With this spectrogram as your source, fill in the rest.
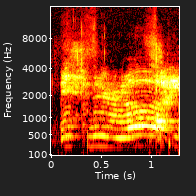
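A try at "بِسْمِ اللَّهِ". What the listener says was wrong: Si je te dis aminci, quand c'est aminci, tu ne dis pas Allah. On dit Allah, on fait l'emphatique quand la voyelle précédente c'est une dhamma ou une. Par exemple ici ça donne inni abidullahi wa qala Allahu, tu vois, Allahu. Mais ici ça donne fillahi, c'est aminci.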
